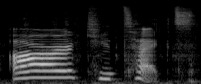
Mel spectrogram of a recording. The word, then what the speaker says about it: architect: Architect. Bunu bazı arkadaşlarınız architect diye okuyor ama yanlış. Burası K diye okunur.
